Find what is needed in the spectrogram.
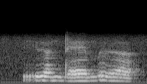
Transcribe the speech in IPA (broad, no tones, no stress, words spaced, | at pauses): ryɐ̯ndɛmøɐ̯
